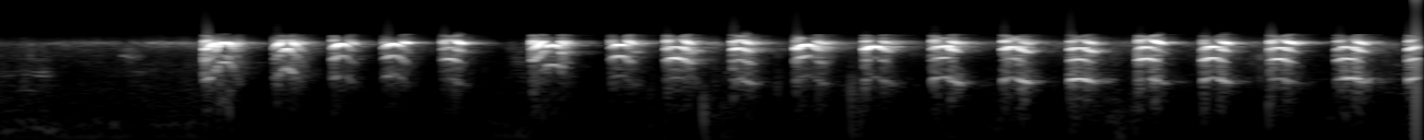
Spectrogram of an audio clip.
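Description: A dog squeaking instead of barking: a quick, even run of short squeaks, about three a second, each arching up and down in pitch.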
